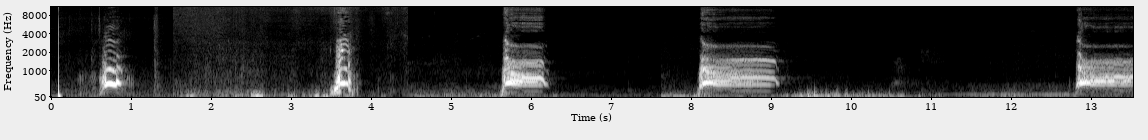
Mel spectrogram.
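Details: Smudge, a pet beagle, gives five loud barks spaced two to four seconds apart. The first two are short and sharp. The later ones are longer, with a ringing, slightly howl-like harmonic tone. Quiet indoor background with faint shuffling between barks.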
